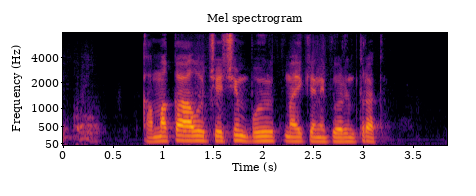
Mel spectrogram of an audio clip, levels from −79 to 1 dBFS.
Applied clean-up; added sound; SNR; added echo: neural separator model SepFormer DNS4.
